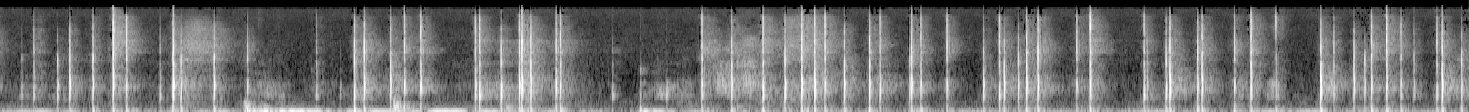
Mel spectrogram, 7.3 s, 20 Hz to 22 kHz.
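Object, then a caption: Plastic lunch box. Long nails tap and scratch a small, hollow, oval yellow-green plastic lunch box, giving dozens of quick, sharp, dry clicks with a hollow plastic tone around 1 kHz. Short stretches of rough scratching run between the taps, and each click stops instantly with no ring.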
